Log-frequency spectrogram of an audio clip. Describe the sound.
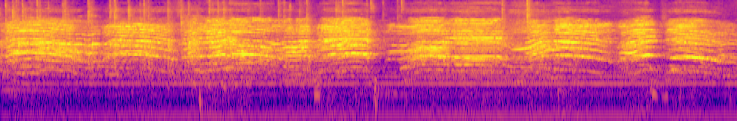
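A crowd chants salawat, a blessing on the Prophet, at a religious gathering during a eulogist's poem. A few loud unison phrases follow one after another, each swelling and then easing.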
